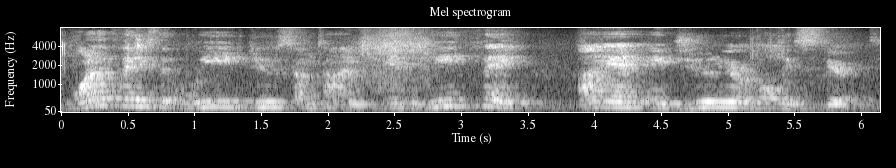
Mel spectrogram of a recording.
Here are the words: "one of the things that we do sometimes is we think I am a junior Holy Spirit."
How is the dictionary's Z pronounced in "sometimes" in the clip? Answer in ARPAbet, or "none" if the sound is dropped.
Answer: Z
